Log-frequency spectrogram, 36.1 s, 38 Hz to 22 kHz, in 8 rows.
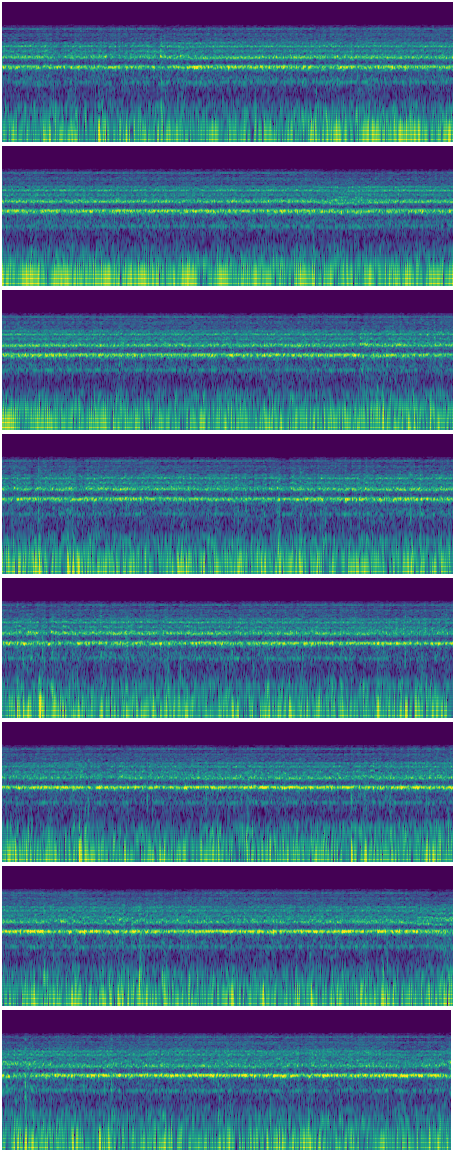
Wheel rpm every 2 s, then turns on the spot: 150, 150, 150, 150, 150, 150, 150, 150, 150, 150, 150, 150, 150, 150, 150, 150, 150, 150.
none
